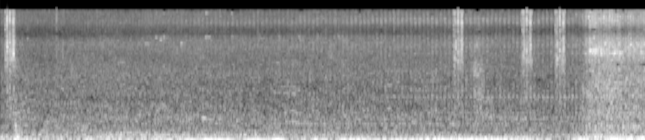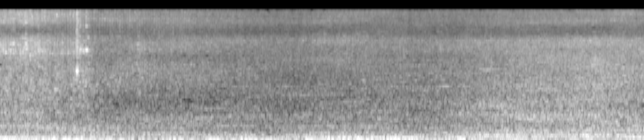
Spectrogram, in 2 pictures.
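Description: Street traffic: vehicle engines running and passing close by as a low, steady rumble, loudest when one goes past about halfway through.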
